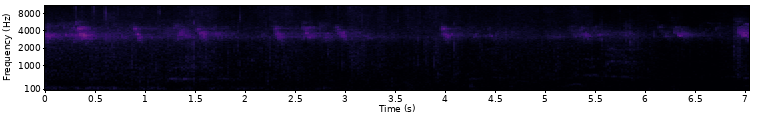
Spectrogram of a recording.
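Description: Faint outdoor ambience with small birds chirping repeatedly in short high notes.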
